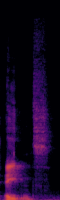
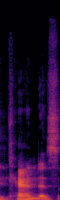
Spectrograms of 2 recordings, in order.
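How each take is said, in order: First: Said in the usual way. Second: "Candace" with an n after the first vowel; misread name. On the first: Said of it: "not that one". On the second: Real, not acted. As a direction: say "Candace" by mistake. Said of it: "I was say Candace".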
